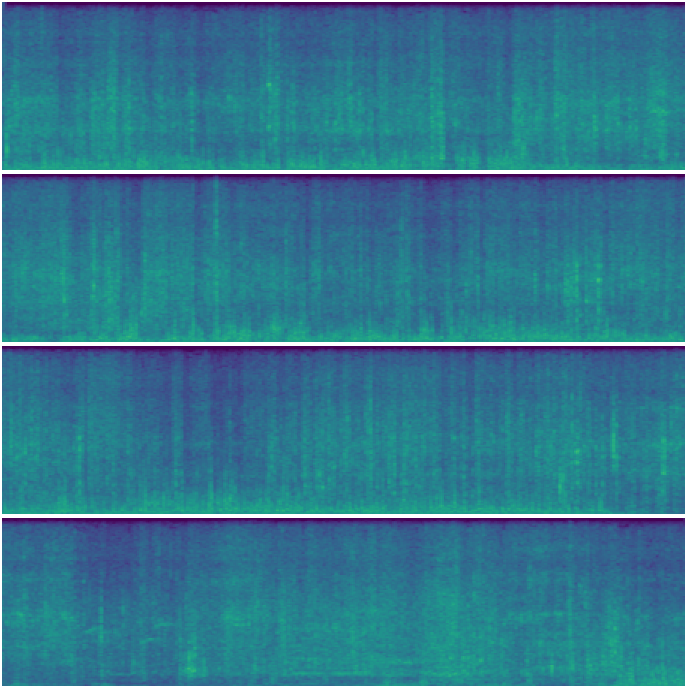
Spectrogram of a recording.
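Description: Bicycle tyres crunch and rattle over dry leaves and dirt.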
